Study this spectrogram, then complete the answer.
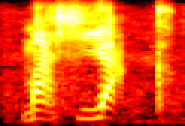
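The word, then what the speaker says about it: Mashiach: Parce que H là, vous prononcez comme K, Machiac. Qui veut dire Messie.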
